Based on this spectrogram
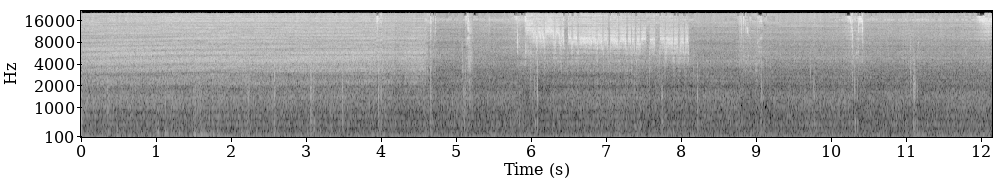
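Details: Lennox gas package unit, no cooling or heating call: constant high, airy hiss of refrigerant escaping from inside the condenser coil, with handling clicks around it; coil leak too big to pinpoint, not a joint, not repairable on site.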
